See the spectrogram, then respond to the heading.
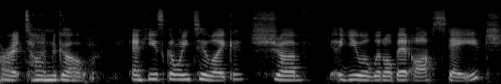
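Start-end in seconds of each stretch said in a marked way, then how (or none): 0.0-0.9 very gruff, blunt voice. Game master voices Isaac ushering a player off stage, gruff Isaac voice. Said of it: "very gruffly goes".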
